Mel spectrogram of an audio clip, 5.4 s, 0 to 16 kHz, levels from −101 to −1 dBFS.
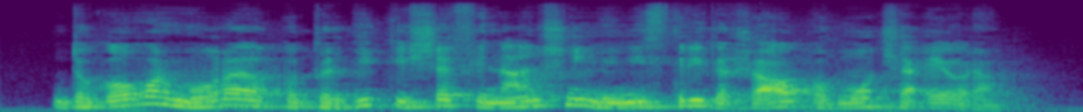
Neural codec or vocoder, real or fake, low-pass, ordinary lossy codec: codec, 44.1 kHz, 3.4 kbps, Pupu-Codec; fake; 14.4 kHz; AAC, 48 kbps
